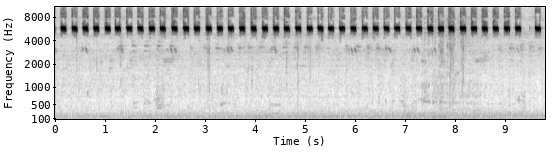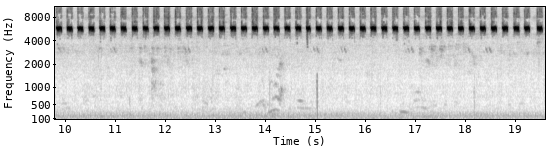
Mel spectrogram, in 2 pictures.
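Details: A cricket chirps on and on in a regular high-pitched pulse, sharp trilled notes spaced evenly. There is one brief gap near the middle, then the same steady rhythm resumes over a faint low background rumble.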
